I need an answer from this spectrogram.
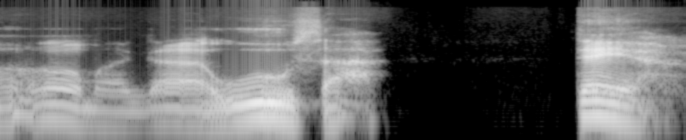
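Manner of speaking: calm yourself after a scare; shaken. Acted. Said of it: "had me scared".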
